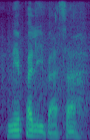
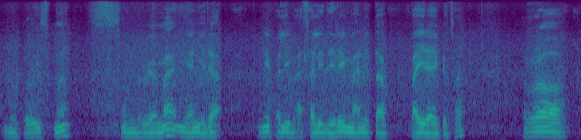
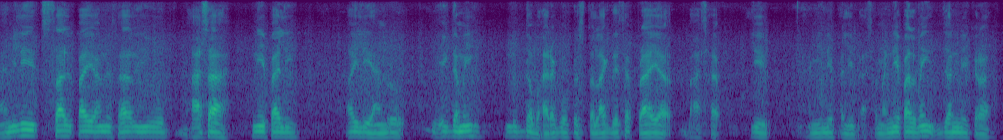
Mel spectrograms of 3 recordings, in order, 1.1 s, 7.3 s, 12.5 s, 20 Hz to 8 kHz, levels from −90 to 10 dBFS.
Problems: background sounds at intervals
